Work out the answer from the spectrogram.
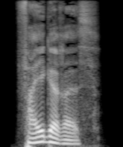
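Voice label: "feigeres", German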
